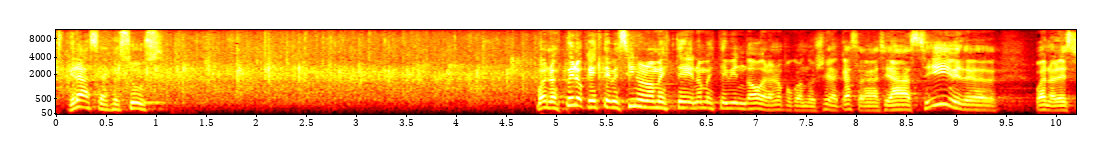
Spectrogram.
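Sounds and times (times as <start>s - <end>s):
audience applauding: 0.0s - 6.2s
speech: 0.1s - 1.2s, 4.8s - 10.1s.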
